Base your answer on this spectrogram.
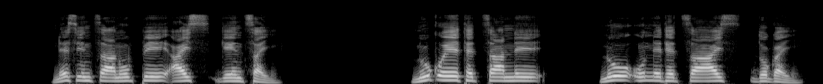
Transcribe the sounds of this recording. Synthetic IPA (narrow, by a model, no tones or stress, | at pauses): nɛsɪnt͡sːaːnuːpːɛɐjsɡe̞ːnt͡sːɐj | nʊkʼɔjet̪ɛt͡sːaːnːɛ | nʊʊnːɛt̪ɛt͡sːaːɐjsd̪ɔɡɐj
